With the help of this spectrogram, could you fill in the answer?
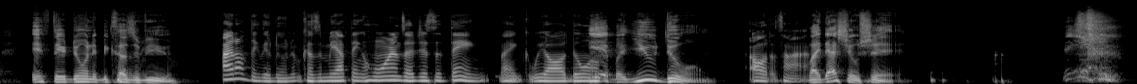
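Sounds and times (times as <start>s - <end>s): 
speech: 0.3s - 9.1s, 10.6s - 11.2s
loud sneeze: 10.7s - 11.3s.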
